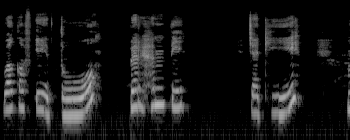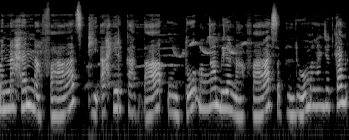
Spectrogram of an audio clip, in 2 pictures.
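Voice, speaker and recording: A young woman with an Indonesian accent teaching a classroom lesson on Quran recitation, speaking slowly and clearly and modelling phrases for children to repeat. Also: fairly high pitch, a little hiss or hum. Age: young adult. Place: classroom with a whiteboard.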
